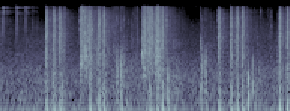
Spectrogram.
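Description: A rifle fires short sharp shots close by.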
